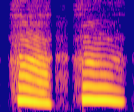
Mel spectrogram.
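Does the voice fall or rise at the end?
fall. A falsetto cry ending with a falling exclamation.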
